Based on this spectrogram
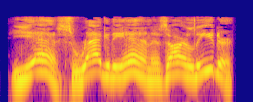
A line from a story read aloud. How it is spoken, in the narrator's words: All the other dolls smiled and shouted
